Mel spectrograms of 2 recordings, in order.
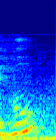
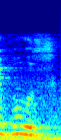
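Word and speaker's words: vous: the consonants final consonants are usually not pronounced in french we say vu we don't say vuz but when there is a vowel falling in the next word after this vu we have to pronounce this as as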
